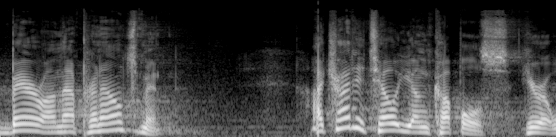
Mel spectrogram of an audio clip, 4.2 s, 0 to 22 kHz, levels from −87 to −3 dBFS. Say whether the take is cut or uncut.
cut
